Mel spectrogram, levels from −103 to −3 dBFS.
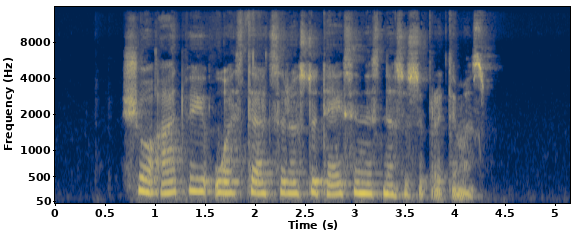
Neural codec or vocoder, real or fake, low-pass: none; real; 14.4 kHz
